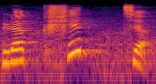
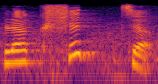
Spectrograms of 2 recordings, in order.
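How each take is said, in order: The two takes are said the same way.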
